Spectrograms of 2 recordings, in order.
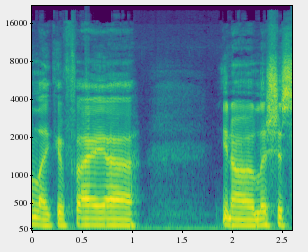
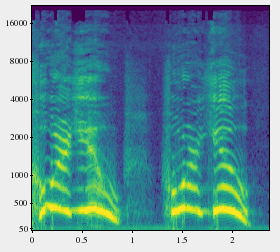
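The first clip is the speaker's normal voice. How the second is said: very high, loud mock yell of rude woman. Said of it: "yelling at me".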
